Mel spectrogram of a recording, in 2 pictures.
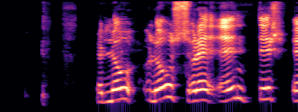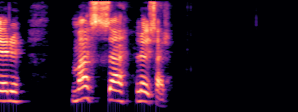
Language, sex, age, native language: Icelandic, female, 60-69, Icelandic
